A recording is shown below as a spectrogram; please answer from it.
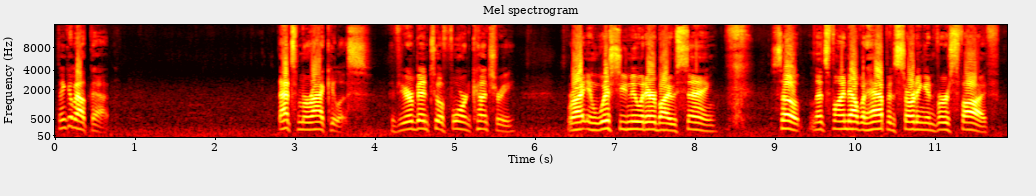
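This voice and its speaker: High-voiced man preaching conversationally. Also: normal speed, pauses often, clean tone, no room sound. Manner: informal, animated storytelling with acted-out quotes. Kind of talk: conversational sermon with personal stories and scripture teaching.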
